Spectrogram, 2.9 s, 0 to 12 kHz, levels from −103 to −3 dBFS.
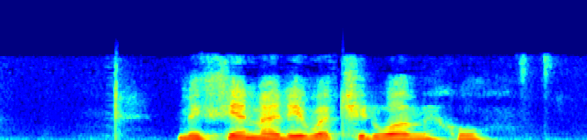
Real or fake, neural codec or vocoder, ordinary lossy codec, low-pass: fake; codec, 16 kHz, 1.1 kbps, Voila-Tokenizer; AAC, 32 kbps; 7.2 kHz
